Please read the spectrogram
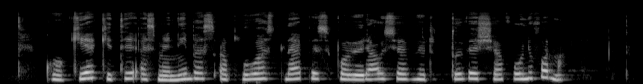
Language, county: Lithuanian, Kaunas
